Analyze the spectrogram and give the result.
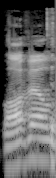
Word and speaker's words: Louisville: That's how everyone else pronounces it, but in Louisville, you can't say Louis, it's like Lawville or Lawville.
